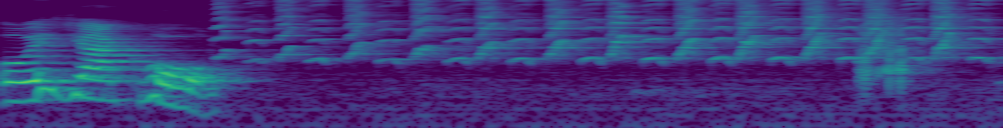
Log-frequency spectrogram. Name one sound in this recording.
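A parrot gives a quick run of repeated high chirps.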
